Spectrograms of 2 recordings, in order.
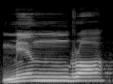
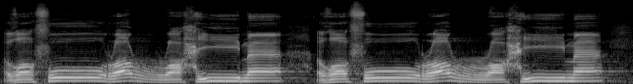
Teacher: Jangan minra, jangan ada unsur-unsur nun lagi. Kerana nun masuk secara total masuk dalam ra. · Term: idgham bila gunnah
